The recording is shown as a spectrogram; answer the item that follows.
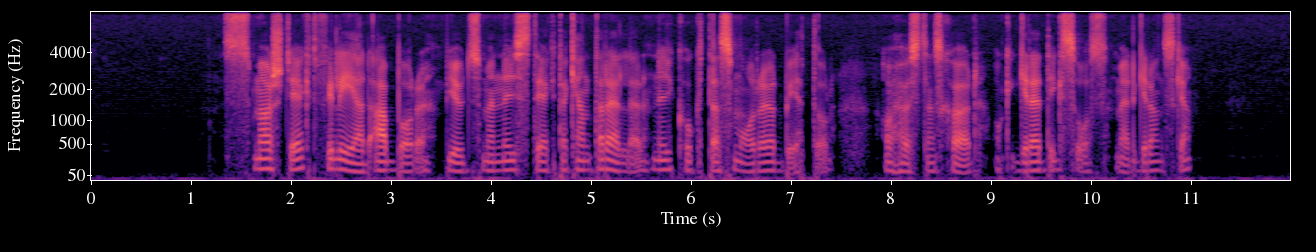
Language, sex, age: Swedish, male, 30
